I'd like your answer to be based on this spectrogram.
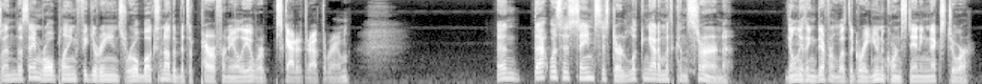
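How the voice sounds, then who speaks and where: A man reading a story aloud with steady, even narration. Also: on the low side, no echo, clean studio sound. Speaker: fanfiction reader.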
